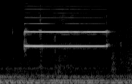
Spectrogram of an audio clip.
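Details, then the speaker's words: Ampeak 2000W pure sine wave inverter in a van, fed from a battery at 12.3 volts, switched on; one clean high beep under a second over a quiet hum before voltage reading; normal power-on beep. "It gives you a little beep, then it gives you a reading of the voltage."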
